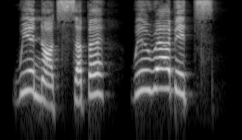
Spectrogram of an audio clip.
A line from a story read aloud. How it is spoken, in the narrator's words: yelled Peter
